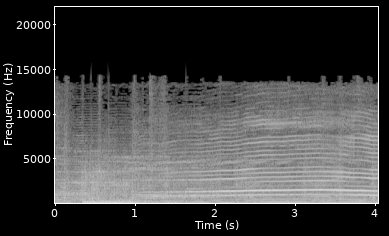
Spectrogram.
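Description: Soundtrack music with a long, high cry that starts about half a second in and is held, rising slightly in pitch.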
